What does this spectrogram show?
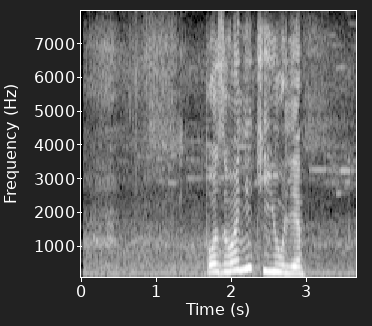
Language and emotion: Russian, neutral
